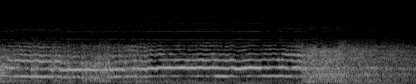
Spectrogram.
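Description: Sound effect of a creaking door slowly swinging shut, the radio show's signature sign-off: one long drawn-out creak whose pitch sinks and wavers, ending about three seconds in with a short noisy rush as the door closes.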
